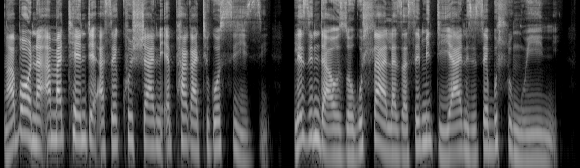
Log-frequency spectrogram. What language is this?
North Ndebele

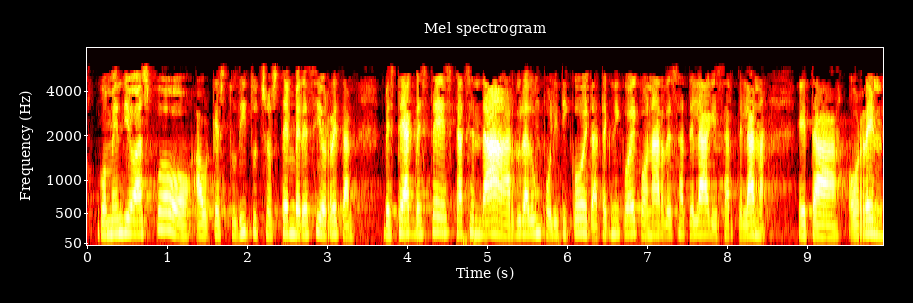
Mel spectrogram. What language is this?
Basque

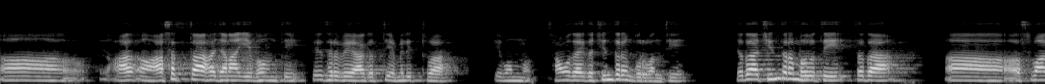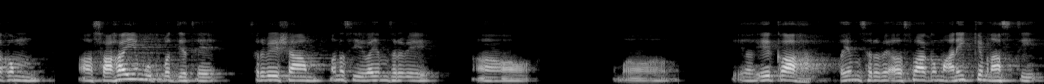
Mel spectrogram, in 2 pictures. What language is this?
Sanskrit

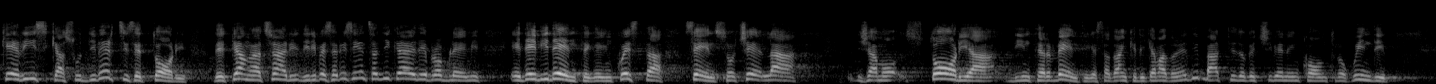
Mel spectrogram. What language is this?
Italian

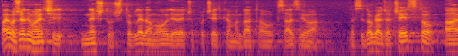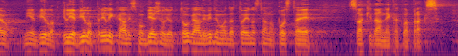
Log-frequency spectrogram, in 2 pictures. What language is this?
Croatian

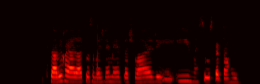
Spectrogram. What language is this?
Urdu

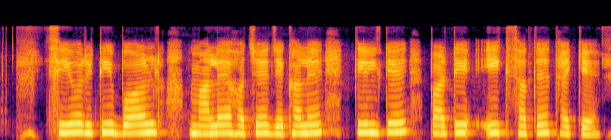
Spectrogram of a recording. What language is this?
Bangla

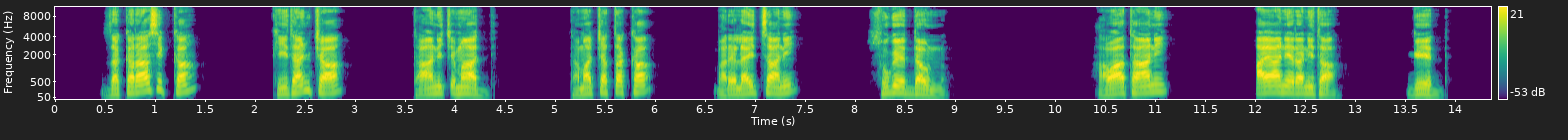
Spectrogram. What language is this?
Dawro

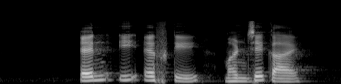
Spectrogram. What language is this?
Marathi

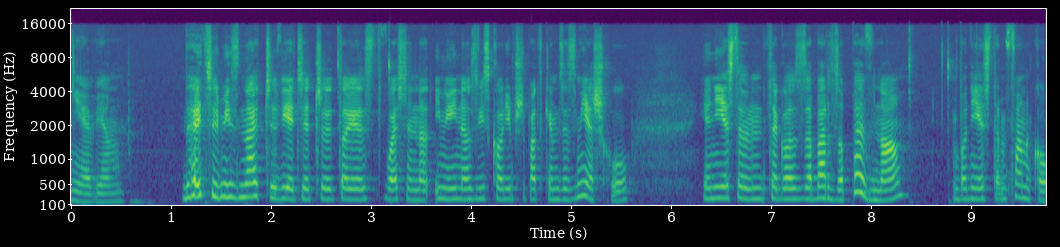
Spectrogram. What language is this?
Polish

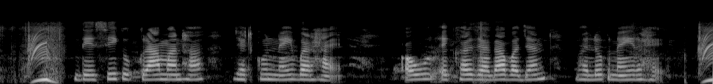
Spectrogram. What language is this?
Chhattisgarhi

